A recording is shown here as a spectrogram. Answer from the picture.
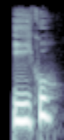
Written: EGOETS

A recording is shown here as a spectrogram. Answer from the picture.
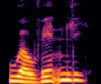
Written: uafvendelig

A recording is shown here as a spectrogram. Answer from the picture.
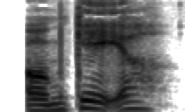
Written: omgærde

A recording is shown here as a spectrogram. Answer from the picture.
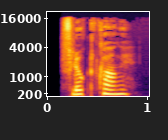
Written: flugtkonge

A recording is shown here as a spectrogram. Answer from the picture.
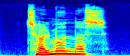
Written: tolvmåneders

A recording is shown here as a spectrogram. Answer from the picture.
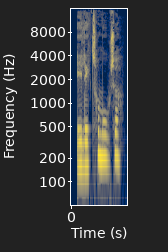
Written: elektromotor

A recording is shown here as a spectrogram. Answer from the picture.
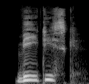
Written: vedisk

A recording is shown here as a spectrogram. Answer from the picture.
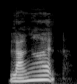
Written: langrend

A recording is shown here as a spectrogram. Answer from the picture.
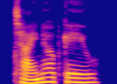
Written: tegneopgave

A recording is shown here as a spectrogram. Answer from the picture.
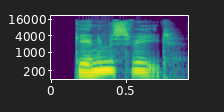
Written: gennemsvedt

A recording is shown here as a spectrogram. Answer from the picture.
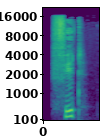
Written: fedt

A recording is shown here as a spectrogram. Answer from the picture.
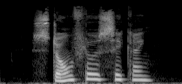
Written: stormflodssikring

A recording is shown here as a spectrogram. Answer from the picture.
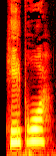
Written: helbror

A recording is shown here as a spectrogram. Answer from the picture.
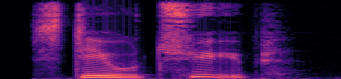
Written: stereotyp

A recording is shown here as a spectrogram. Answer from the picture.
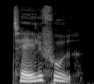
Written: talefod

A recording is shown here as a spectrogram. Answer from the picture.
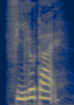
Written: fillodej

